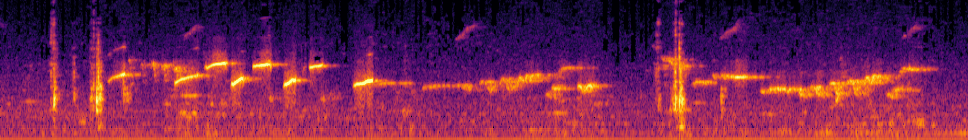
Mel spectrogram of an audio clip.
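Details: Lure song of a Medan-type white-rumped shama for prompting other birds to sing: varied whistled phrases, sharp upslurs, flat whistles and warbled runs, broken by short clicks and a quiet low hum.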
